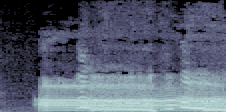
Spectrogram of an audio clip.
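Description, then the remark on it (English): A loud, drawn-out demonic goat groan, deep and raspy, sliding down in pitch a couple of times over about a second and a half, with no talking over it. “Boop the demon goat!”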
